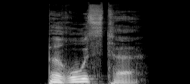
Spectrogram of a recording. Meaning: inflection of berußen: 1. first/third-person singular preterite 2. first/third-person singular subjunctive II
- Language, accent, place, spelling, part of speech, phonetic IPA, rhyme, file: German, Germany, Berlin, berußte, adjective / verb, [bəˈʁuːstə], -uːstə, De-berußte.ogg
